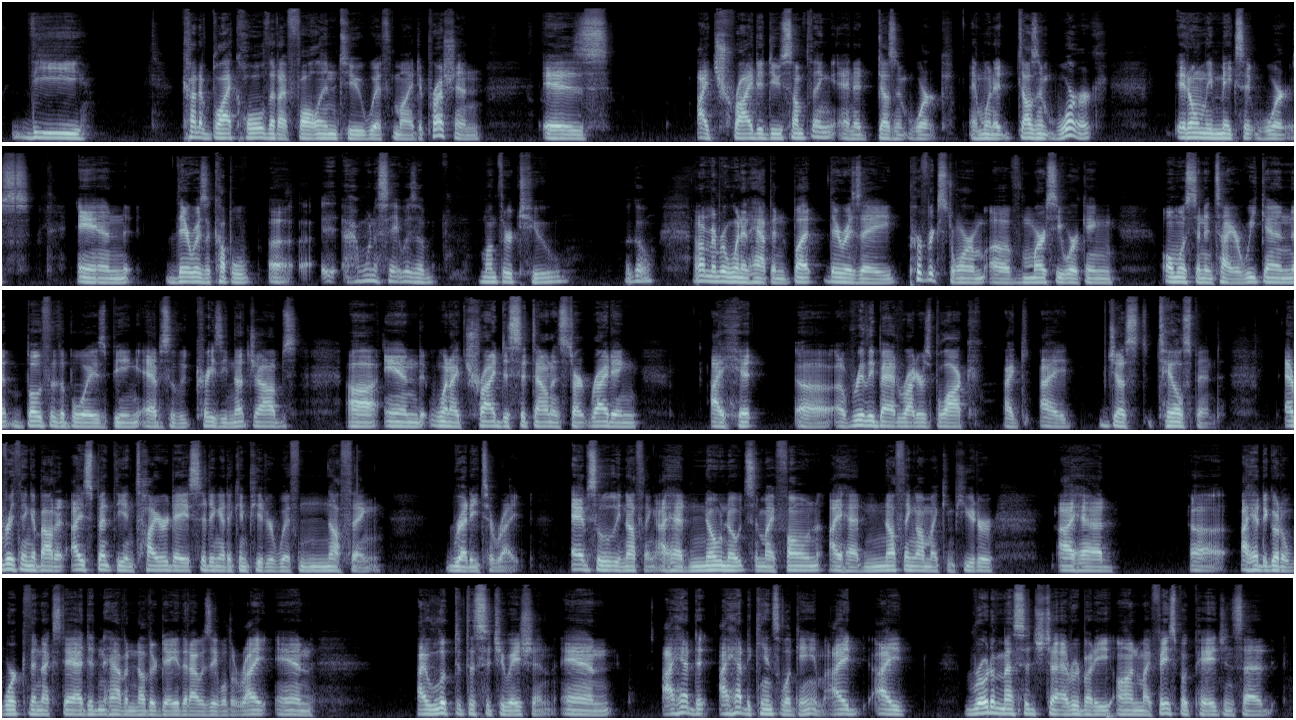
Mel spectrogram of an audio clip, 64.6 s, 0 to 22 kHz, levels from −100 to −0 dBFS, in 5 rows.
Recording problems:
none

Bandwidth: 18 kHz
